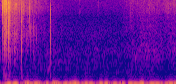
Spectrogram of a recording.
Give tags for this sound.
crunch
stick
break

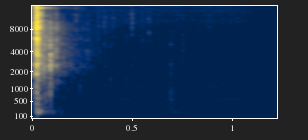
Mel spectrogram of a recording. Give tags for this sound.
field-recording
noise
tools
unprocessed

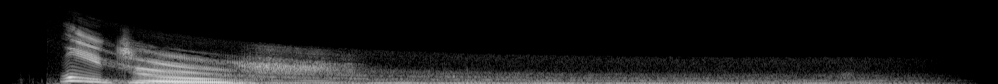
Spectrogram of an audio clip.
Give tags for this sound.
voice
speech
vocal
female
fx
girl
effects

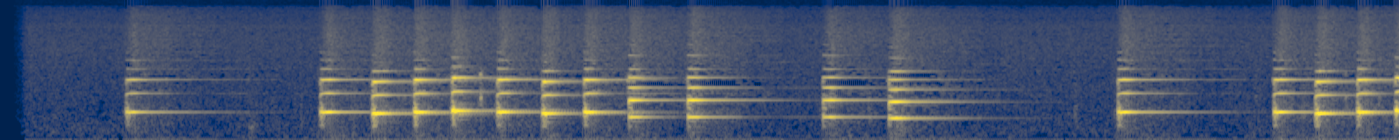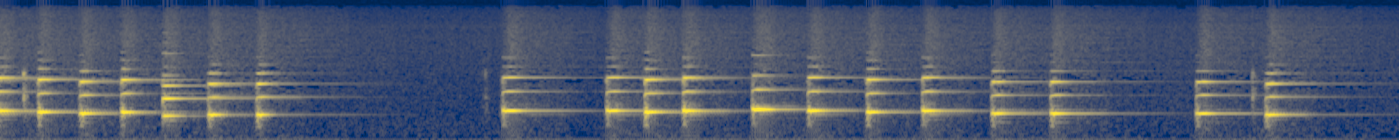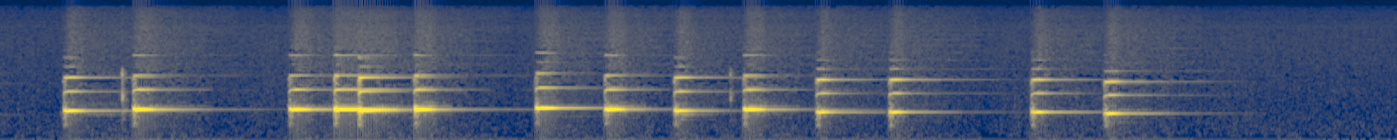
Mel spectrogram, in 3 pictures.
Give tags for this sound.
pain
dolor
laberinto
n
pan
confusi
sad
Fear
crying
madness

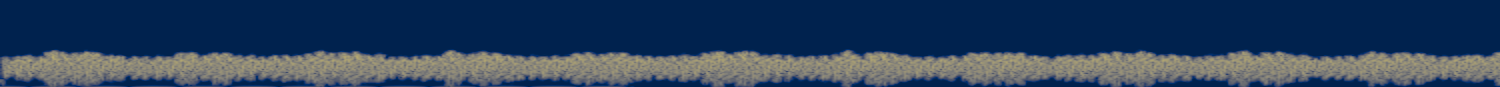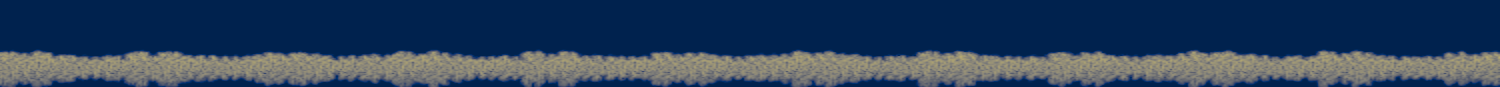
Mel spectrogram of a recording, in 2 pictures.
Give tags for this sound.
iteration
computer
processed
conversion
iteractive
image-to-sound
synthetic
sound-to-image
image
picture

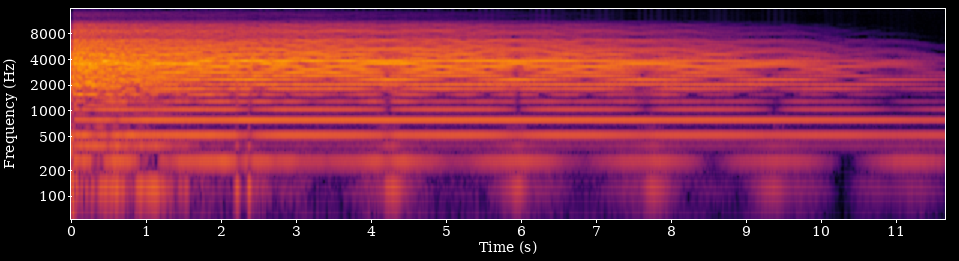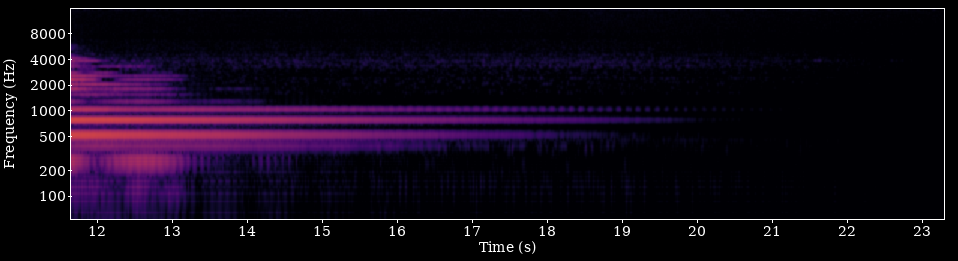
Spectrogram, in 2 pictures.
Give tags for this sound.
guitar-chords
guitar
chords
distorted-guitar
distortion
distorted
lead
lead-guitar

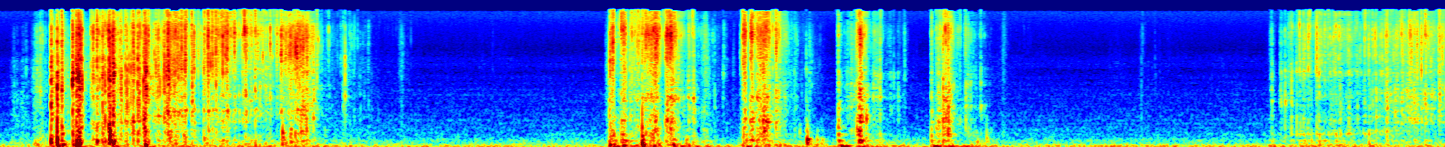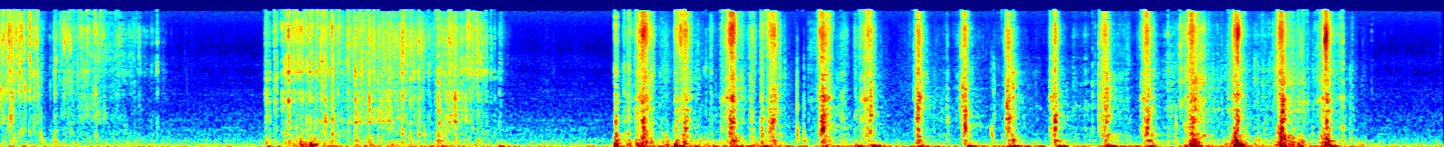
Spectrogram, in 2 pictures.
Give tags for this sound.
crunching
chips

